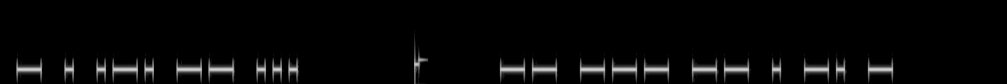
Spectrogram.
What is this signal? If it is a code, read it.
Morse code, heard as a keyed tone, about 15 wpm, 700 Hz. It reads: TERMS MOMENT
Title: Sets of 3 Words - New Word Drill - 15wpm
